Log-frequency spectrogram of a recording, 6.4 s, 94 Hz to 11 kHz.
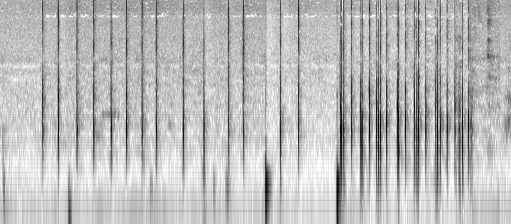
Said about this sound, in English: Let's write a reminder to ourselves 4 hours from now that says self-care practice. Sounds good. Doing it right now. Tap, tap in on my phone.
